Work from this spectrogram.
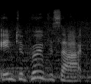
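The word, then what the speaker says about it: Inthraphuvasak: Because you keep saying that name, I probably will know how to pronounce it. Interpruvasak.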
